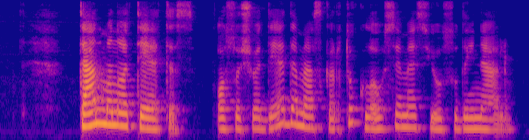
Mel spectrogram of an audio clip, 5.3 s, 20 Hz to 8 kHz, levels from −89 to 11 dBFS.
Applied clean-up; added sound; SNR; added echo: none; none; none; none.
